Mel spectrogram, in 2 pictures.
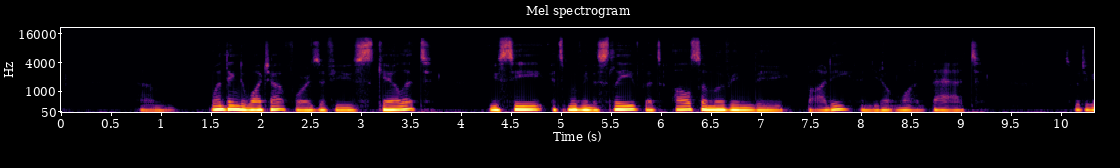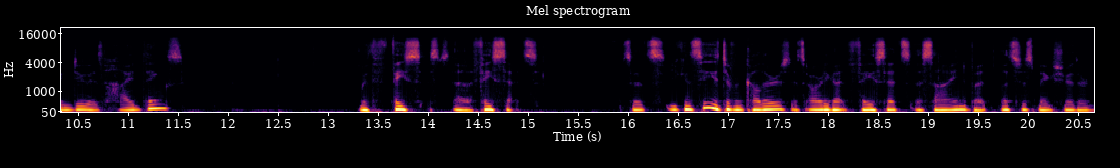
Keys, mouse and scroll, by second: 3.4-8.8 drag, 8.8 ctrl+z, 12.2-17.0 middle drag, 20.2-20.6 drag.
